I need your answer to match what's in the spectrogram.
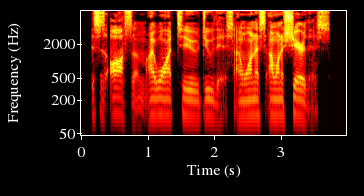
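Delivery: ordinary talk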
